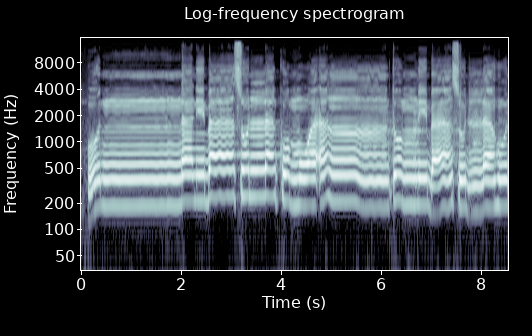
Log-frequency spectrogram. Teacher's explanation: Yang kedua, waqaf pada huruf yang bertasydid berupa huruf nun. Huruf nun ketika bertasydid maka dia akan dibaca dengan dengung. Ketika di akhir bacaan pun tetap harus dibaca dengan dengung.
